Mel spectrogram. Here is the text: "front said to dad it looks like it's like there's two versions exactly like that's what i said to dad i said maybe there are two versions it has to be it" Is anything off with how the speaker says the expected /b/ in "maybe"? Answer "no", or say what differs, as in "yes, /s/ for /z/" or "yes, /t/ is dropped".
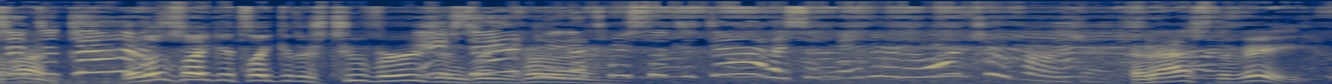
no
